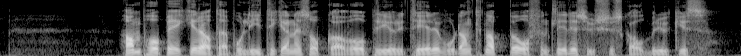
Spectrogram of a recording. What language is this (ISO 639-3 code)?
nor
